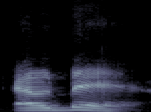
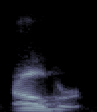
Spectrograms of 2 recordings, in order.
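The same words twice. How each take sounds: First: The name is said the French way. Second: The name is said the English way.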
